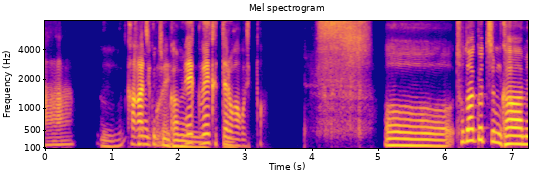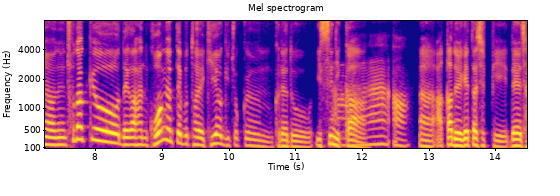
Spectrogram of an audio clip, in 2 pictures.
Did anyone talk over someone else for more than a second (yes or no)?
yes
